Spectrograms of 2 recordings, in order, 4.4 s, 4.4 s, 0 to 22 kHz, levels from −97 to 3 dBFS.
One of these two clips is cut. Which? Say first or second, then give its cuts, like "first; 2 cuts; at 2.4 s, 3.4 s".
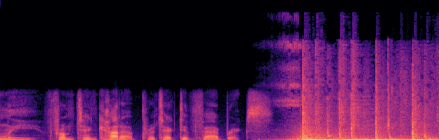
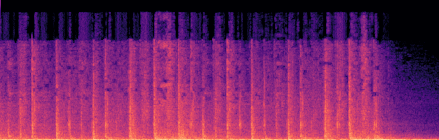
first; 1 cut; at 2.4 s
